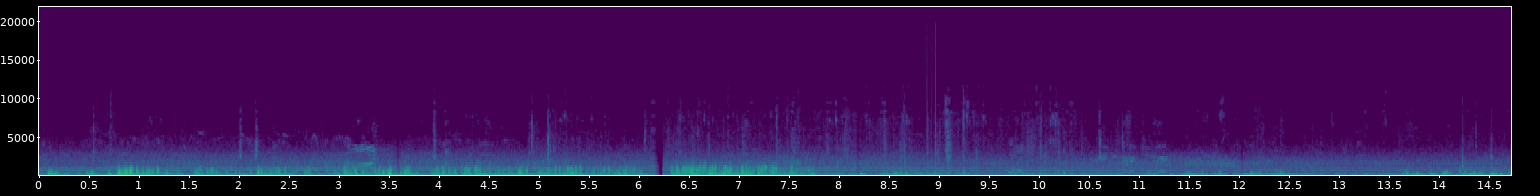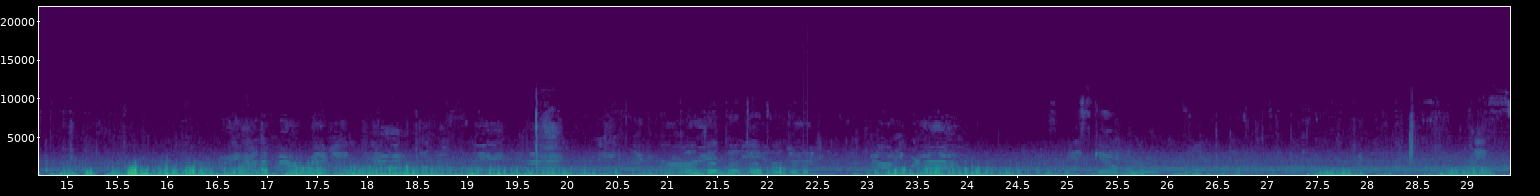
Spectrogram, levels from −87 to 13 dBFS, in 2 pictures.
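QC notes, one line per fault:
3.55, 7.25, 8.15, 11.99, 23.11, 27.35 s: short concealed packet loss. 20 to 40 ms gaps are filled by extending the preceding sound, heard as brief smears or wobbles.
6.13 to 6.27 s: burst of packet loss. About 120 ms is synthesised from the last sound and fades, with a 20 ms dropout, then resumes further along.
8.88 to 8.96 s and 22.27 to 22.40 s: chunks out of order. A 43 ms chunk plays one, then two, positions late, giving jumbled moments.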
